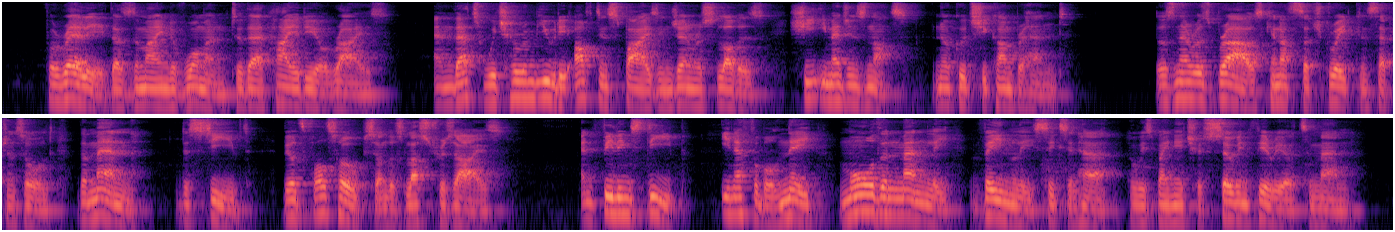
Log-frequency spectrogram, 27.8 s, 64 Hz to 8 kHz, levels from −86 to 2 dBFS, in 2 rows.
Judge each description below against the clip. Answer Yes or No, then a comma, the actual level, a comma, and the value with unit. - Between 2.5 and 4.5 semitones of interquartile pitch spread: Yes, average, 4.2 semitones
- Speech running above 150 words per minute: No, average, 145 wpm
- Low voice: Yes, low, 100 Hz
